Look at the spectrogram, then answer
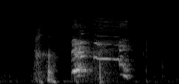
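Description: In the Minecraft video game, a pet dog gives two short whimpering whines close up, with near silence around them.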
